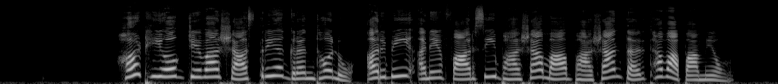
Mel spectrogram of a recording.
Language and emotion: Gujarati, neutral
